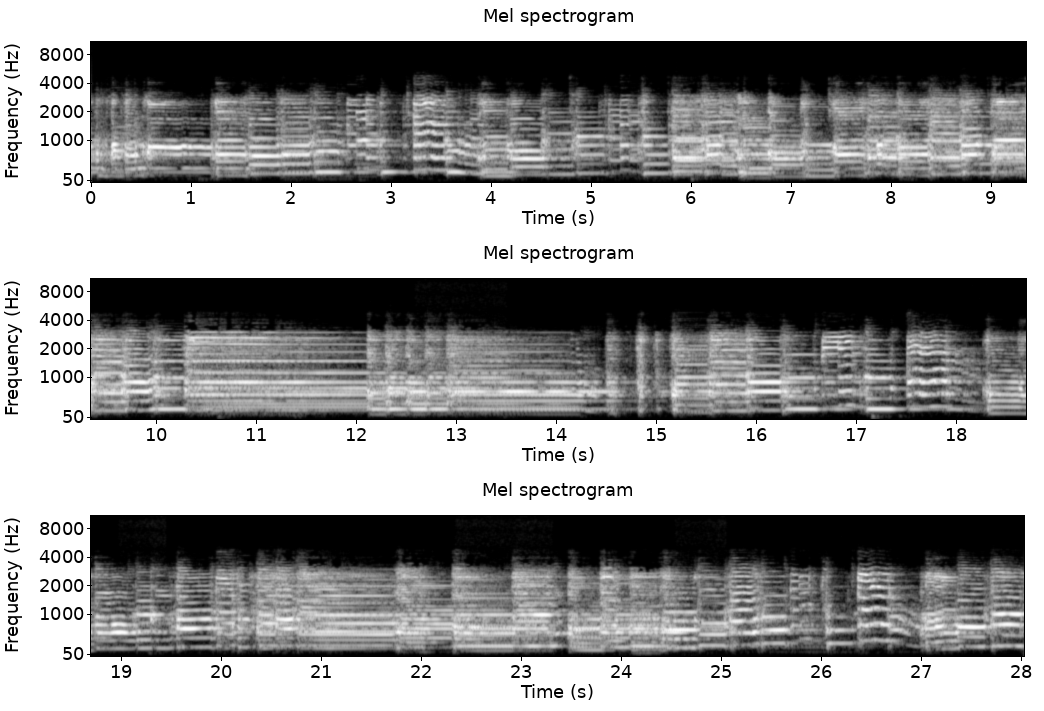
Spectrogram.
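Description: Telecaster-style electric guitar played through a small combo amp: quick runs of single notes and chords, with one chord left ringing for a few seconds about ten seconds in.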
